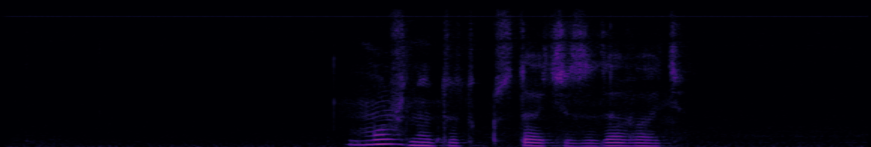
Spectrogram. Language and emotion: Russian, sad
